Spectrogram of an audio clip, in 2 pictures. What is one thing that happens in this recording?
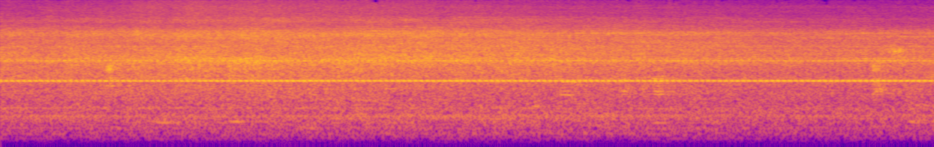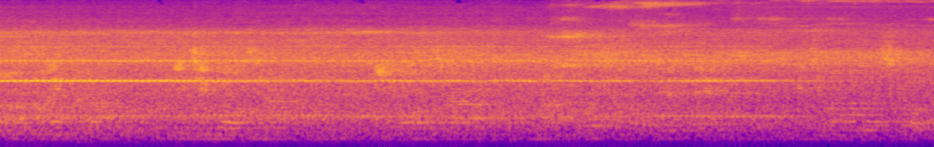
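A high-speed train glides past with a steady whoosh that slowly fades.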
